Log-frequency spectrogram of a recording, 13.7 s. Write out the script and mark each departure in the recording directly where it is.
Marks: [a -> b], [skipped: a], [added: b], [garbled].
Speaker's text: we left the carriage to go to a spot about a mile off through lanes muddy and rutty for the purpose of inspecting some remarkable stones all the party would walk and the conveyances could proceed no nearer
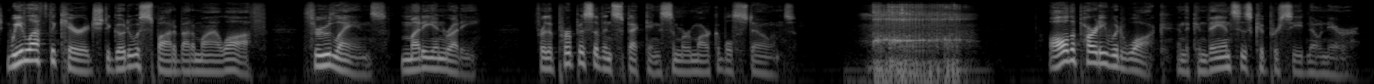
we left the carriage to go to a spot about a mile off through lanes muddy and rutty for the purpose of inspecting some remarkable stones all the party would walk and the conveyances could proceed no nearer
